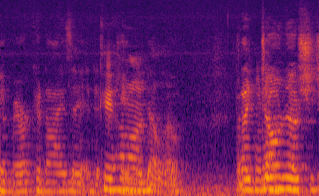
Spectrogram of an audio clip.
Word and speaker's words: Modelo: Like, Modelo is Modelo.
